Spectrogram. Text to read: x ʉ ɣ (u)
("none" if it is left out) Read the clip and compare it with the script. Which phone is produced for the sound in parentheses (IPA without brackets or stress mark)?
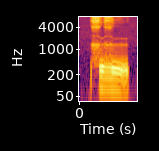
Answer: ʉ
